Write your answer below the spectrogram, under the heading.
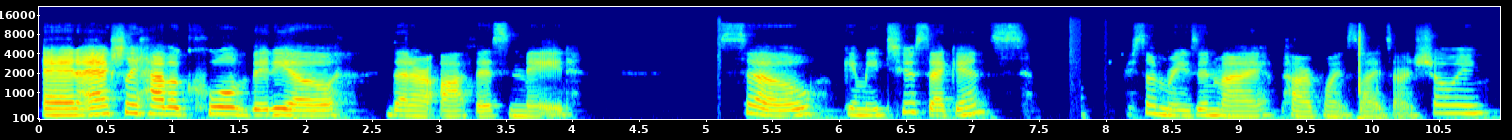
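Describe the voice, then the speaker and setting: A woman's voice: medium pitch, a little slow, pushed and bright. A woman from North Dakota, a native Hidatsa speaker, giving an informal online presentation in an upbeat, enthusiastic way as a program director. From North Dakota, USA.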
